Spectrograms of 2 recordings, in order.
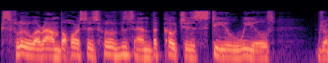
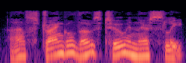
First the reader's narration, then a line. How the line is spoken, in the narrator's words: I murmured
